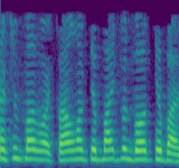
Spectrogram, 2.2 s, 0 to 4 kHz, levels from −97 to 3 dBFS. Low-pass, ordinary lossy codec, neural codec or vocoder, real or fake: 3.6 kHz; MP3, 24 kbps; autoencoder, 22.05 kHz, a latent of 192 numbers a frame, VITS, trained on one speaker; fake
